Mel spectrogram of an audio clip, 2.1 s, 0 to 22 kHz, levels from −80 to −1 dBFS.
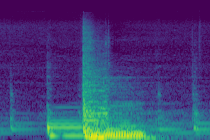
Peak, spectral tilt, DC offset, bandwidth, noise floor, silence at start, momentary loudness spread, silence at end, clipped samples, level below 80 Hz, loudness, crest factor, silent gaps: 0 dBFS; -7.5 dB/octave; under 0.1%; 12.5 kHz; -33 dBFS; 0.1 s; 22 LU; 0 s; under 0.1%; -20 dBFS; -15 LUFS; 14 dB; none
